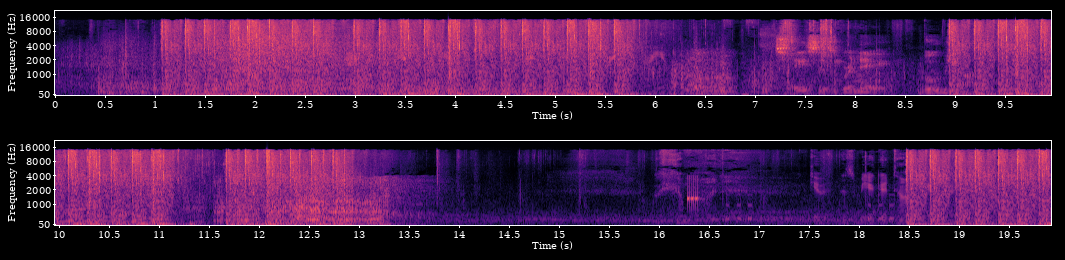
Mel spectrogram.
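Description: A laser gun fires rapid bursts of buzzing shots.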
